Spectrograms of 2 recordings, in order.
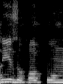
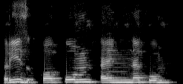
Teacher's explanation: Izhar adalah kita baca jelas. tanpa dengung. Jelas maksudnya kita baca izhar syafa. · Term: izhar syafawi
